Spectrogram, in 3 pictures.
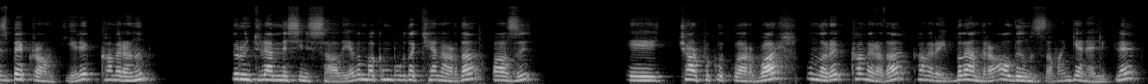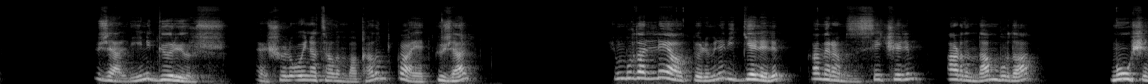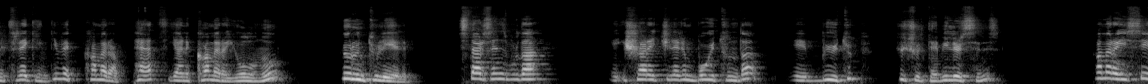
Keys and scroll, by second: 2.0 ctrl+space, 4.7 ctrl+space, 12.9 ctrl+space, 13.8 space, 15.7 shift+Left, 16.3 ctrl+space.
